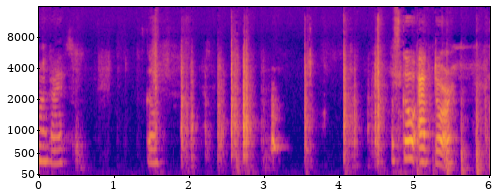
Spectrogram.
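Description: Small plastic toys knock and clatter as hands move them.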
